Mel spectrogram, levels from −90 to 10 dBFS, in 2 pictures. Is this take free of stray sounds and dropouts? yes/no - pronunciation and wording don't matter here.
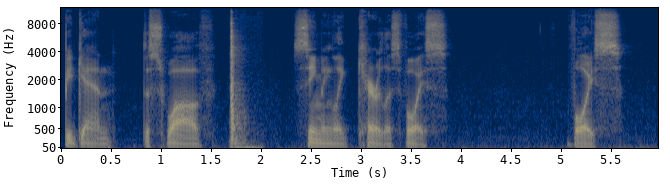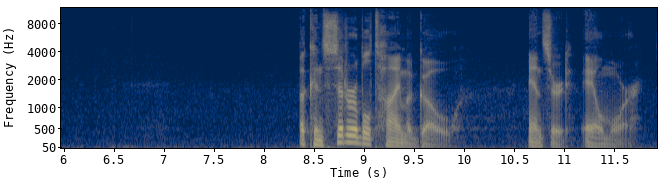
no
